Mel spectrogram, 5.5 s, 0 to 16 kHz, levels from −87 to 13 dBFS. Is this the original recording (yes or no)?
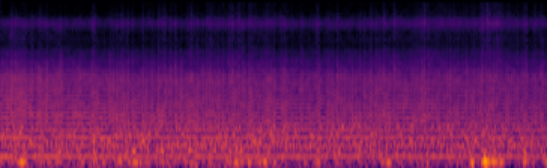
no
